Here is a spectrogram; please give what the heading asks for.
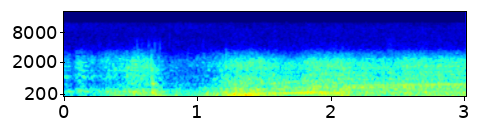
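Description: A heavy lorry engine revs up, its pitch climbing steadily as it pulls away, a loud continuous rumbling roar with no voices.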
